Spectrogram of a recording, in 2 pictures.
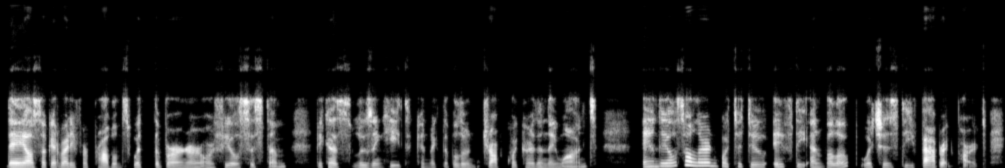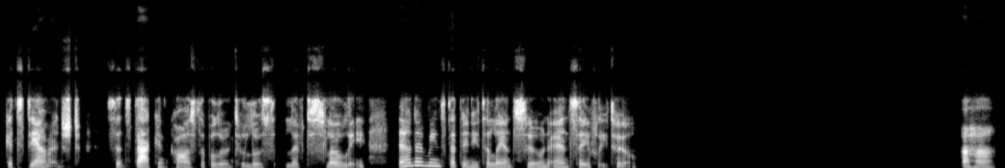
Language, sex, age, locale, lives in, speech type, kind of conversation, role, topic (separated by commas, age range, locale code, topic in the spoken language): English, female, 30-34, en-US, United States, read, expert-assistant, expert, How does a hot air balloon rise?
